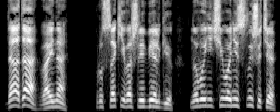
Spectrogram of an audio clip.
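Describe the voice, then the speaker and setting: A man reads the part of a middle-aged gentleman, grave and shaken. He speaks in a measured, somber way, a little above his own pitch. The recording is close and dry. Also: animated, dry recording, close to an everyday voice. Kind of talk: dramatic play reading.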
